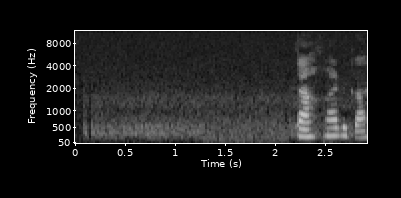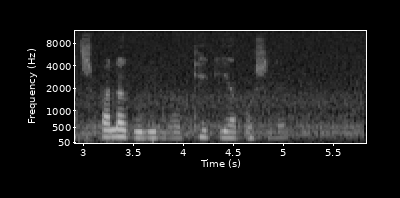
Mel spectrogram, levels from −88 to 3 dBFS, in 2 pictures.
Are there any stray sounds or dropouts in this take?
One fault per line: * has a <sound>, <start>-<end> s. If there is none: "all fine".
all fine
